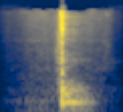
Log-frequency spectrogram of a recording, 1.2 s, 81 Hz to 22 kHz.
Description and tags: Closing a 64 years old book, hard covered and filled with a very thin kind of paper.
book, lofi, noise, paper, percussive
